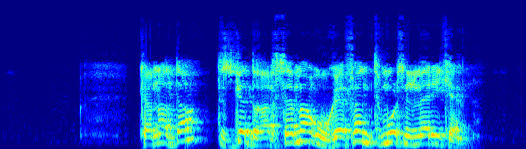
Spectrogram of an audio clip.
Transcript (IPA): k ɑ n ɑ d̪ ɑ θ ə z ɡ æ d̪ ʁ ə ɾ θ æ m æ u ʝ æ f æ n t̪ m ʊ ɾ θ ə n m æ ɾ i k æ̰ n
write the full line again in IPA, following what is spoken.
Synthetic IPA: k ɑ n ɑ d̪ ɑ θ ə z ɡ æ d̪ ʁ ə ɾ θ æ m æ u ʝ æ f æ n t̪ m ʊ ɾ θ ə n m æ ɾ i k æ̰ n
